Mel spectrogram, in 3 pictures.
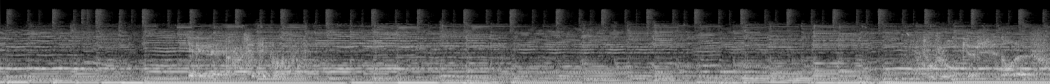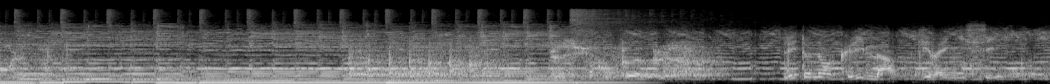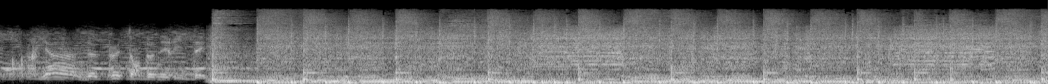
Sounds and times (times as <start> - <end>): Music: 0.0 - 31.4.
